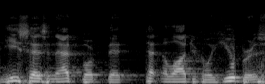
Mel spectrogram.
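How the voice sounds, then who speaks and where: A man speaks at a moderate pace in a slight Boston accent. His medium-pitched voice is somewhat breathy, with a dark, mellow tone. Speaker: panel moderator, university engineering staff. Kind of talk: panel moderation and introductions. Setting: stage with live audience. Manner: hesitant, many fillers.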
